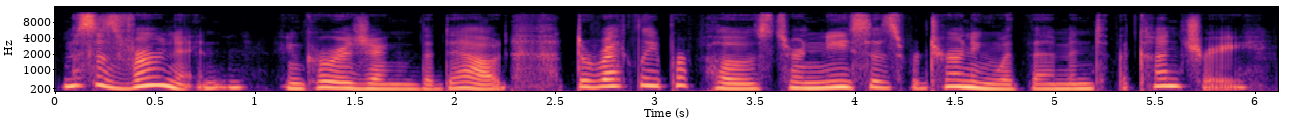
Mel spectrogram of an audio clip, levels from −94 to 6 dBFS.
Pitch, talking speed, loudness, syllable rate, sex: 240 Hz, 145 wpm, -17 LUFS, 5.1 syllables/s, female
